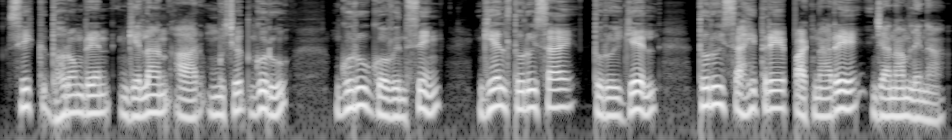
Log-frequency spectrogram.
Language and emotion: Santali, neutral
